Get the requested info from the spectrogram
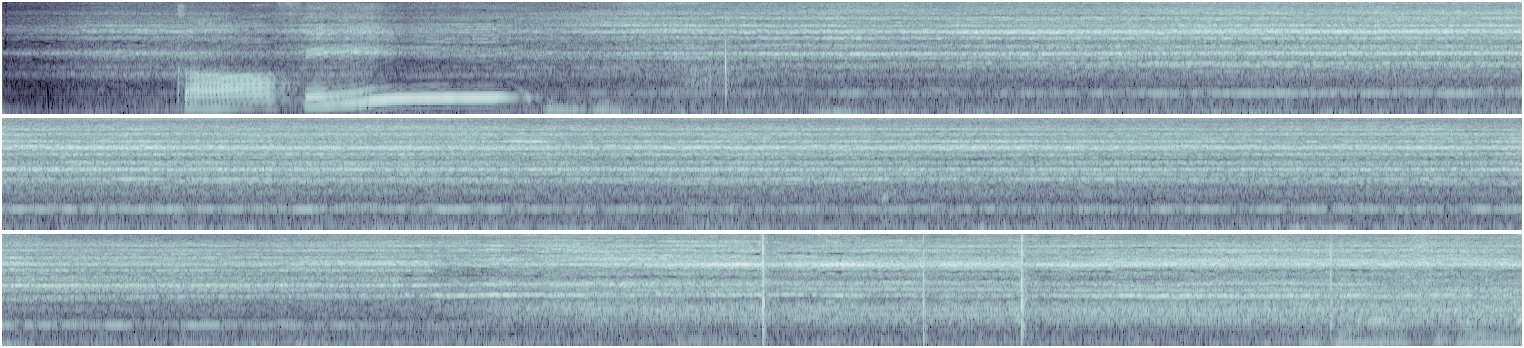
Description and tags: coffee remix, coffee is coming!
dragnoise, coffee, machine, noise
